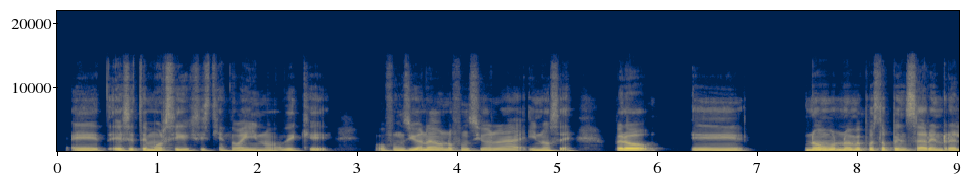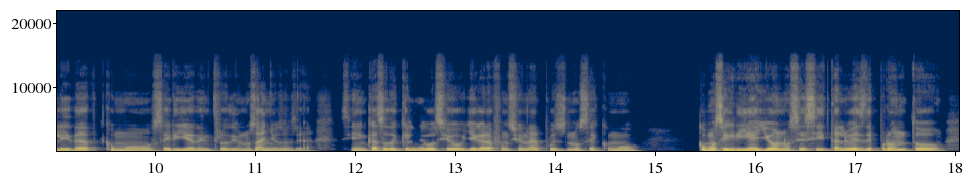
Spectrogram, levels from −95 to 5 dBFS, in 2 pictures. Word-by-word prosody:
eh, 100 -3 -2
ese 105 +4 -1
temor 110 -1 0
sigue 115 -1 -2
existiendo 105 0 -7
ahí, 110 -2 -1
¿no? 100 +2 -5
De 100 -1 -3
que 105 - -8 0.4
o 100 - -8
funciona 120 +10 0
o - - -1
no 135 - -2
funciona 135 +1 -5
y 105 - -5
no 105 0 0
sé, 105 0 -7 0.4
pero, 125 0 +7 0.3
eh, 115 -4 -2 0.5
no 165 +6 +5
no 150 0 +3
me 180 - +4
he - - -5
puesto 180 0 0
a - - -12
pensar 120 +2 +1
en 120 -4 -1
realidad, 110 +2 0
cómo 115 0 -3
sería 105 0 0
dentro 105 0 -3
de 100 - -4
unos 100 0 -5
años. 115 -6 -2
O 100 - -7
sea, - - -12 0.3
si 110 - -8
en 100 - -2
caso 110 +4 +1
de 115 -2 +2
que - - -4
el 100 - -1
negocio 110 +1 +2
llegara 105 +2 +2
a - - -8
funcionar, 120 +4 -4
pues, 105 -5 -5
no 100 0 -2
sé, 105 +1 -6
¿cómo, 110 -1 -5 0.5
cómo 125 +1 +4
seguiría 115 -3 +4
yo? 120 +7 +5
No 110 -4 +1
sé, 120 +3 0
si 120 -1 -2
tal 110 -2 +1
vez, 115 0 +5
de 110 - +1
pronto 110 -3 +1
110 Hz, 200 wpm, -20 LUFS, 105-120 Hz, 0.5 s, pero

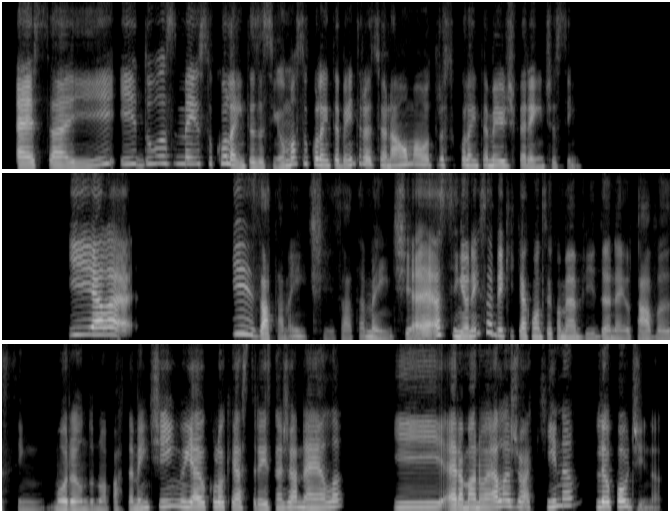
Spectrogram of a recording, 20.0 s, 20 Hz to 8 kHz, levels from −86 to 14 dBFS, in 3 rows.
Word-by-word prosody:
Essa 225 0 +5
aí 215 - -2
e 310 +1 -5
2 330 +4 -8
meio 320 -1 -3
suculentas, 255 -10 -2
assim. 205 -3 -8
Uma 285 +9 -1
suculenta 280 -6 -1
bem 245 +5 -3
tradicional, 230 - -1
uma 145 0 -2
outra 200 - -5
suculenta 245 -2 -5
meio 230 -1 +1
diferente, 200 -2 -5
assim. 195 - -17 1.6
E 335 +2 -1
ela 335 0 +8
é - - -13 1.0
exatamente, 245 - -1
exatamente. 180 +2 -9
Eh, 160 -3 +5
assim, 255 -8 +2
eu 220 - +4
nem 260 - 0
sabia 400 -10 -1
o 265 - -15
que 245 - -22
que 230 - -2
ia - - +5
acontecer 210 -1 -4
com 200 - -12
a - - -1
minha 195 0 -1
vida, 195 0 -7
né, 175 0 -7
eu - - -8
estava, 170 +1 -4
assim, 170 0 -14
morando 175 -2 +1
no 180 - -7
apartamentinho 250 - -3
e 255 - +5
aí 230 - +7
eu 235 - +2
coloquei 240 -1 +1
as 225 +1 0
3 205 -1 -2
na 215 - -2
janela, 235 +3 +2 0.5
e 235 +1 0
era 220 0 +6
Manuela, 225 +6 +4
Joaquina, 285 +4 -2 0.2
Leopoldina. 260 +2 +2
230 Hz, 170 wpm, -24 LUFS, 200-270 Hz, 1.6 s, ela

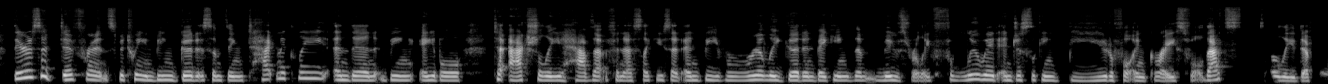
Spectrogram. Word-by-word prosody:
there 275 +3 +6
is 330 +3 +2
a 380 - +5
difference 220 -2 0
between 210 -2 0
being 205 0 0
good 200 +3 +4
at 195 0 -1
something 190 -2 -1
technically 275 +6 -3
and 205 -1 +1
then 195 -1 +2
being 195 0 0
able 185 -1 0 0.3
to - - +2
actually 190 -3 +4
have 180 +1 0
that 190 -1 -1
finesse, 180 -1 -4
like 190 +1 -6
you 205 - -5
said, 190 -3 -2
and 190 -1 -2
be 195 -2 -3
really 195 +2 +2
good 190 +2 +2
in 185 -1 +1
making 185 0 +1
the 190 - -1
moves 185 -1 0
really 170 +1 -5
fluid 210 +4 0
and 195 0 -2
just 200 0 -4
looking 190 -3 -2
beautiful 180 +1 -4
and 170 -2 -1
graceful, 175 -1 -3
that's - - +5 0.3
totally 175 -4 +1
different. - - -1
190 Hz, 185 wpm, -23 LUFS, 185-205 Hz, 0.3 s, there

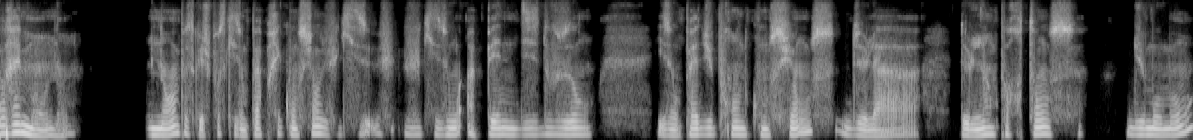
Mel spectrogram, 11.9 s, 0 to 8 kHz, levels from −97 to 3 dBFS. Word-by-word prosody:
vraiment, 165 -8 +5
non. 120 -2 -6 0.8
Non, 130 +4 +4
parce 160 -3 -4
que - - -1
je - - -2
pense - - -4
qu'ils 120 - -3
ont - - 0
pas 130 +3 -1
pris 155 - -2
conscience 155 +3 +2
vu 140 0 -7
qu'ils, - - -3
heu, - - -7
vu - - -8
vu 145 -1 -5
qu'ils 140 -1 -4
ont 140 - +3
à - - -1
peine 135 -3 0
10-12 135 +1 -3
ans, 140 0 0 0.7
ils 125 - 0
ont 120 - -2
pas 135 0 +2
dû 140 +1 -1
prendre 135 -1 -1
conscience 125 -6 +2
de 135 - -3
la 65 - -1 0.4
de 130 - +1
l'importance 145 +3 +2 0.5
du 135 -1 0
moment 135 - +2
135 Hz, 175 wpm, -24 LUFS, 130-145 Hz, 0.8 s, vraiment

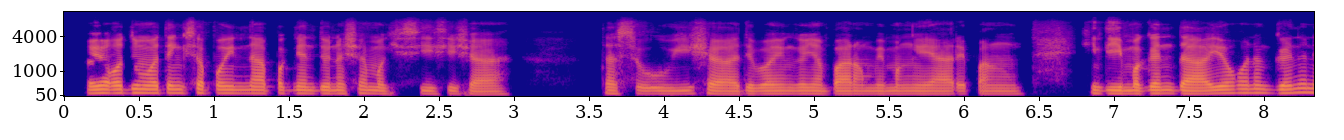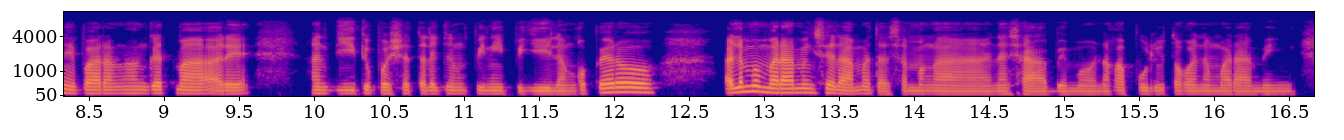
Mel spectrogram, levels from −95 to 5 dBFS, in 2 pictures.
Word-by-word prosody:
Ayoko 140 +1 +4
dumating 145 0 +1
sa 140 +1 0
point 135 0 0
na 130 -1 +1
'pag 130 0 -5
nandun 130 -1 0
na 125 - -1
siya 135 -2 -2
magsisisi 120 -1 -5
siya 105 -1 -2 0.6
tapos 125 0 -4
uuwi 115 0 -3
siya, 115 -3 +1
'di 115 - -2
ba, 120 0 +1
'yong 120 - -4
ganiyan. 120 -2 -1
Parang 115 0 +1
may 115 - -3
mangyayari 115 0 -2
pang 110 0 -5 0.4
hindi 125 -1 -1
maganda. 125 -1 +3
Ayoko 140 +3 +2
ng 150 -2 -3
ganun, 150 +3 0
eh, - - -1
parang 130 0 +3
hangga't 135 0 0
maaari 125 -2 +3 0.4
'andito 130 0 -2
pa 125 - +2
siya 125 - -1
talagang 125 0 -2
pinipigilan 115 -2 -2
ko. 125 - -3
Pero 175 0 +6 0.4
alam 190 - +6
mo, - - +7
maraming 160 -1 +6
salamat 130 -3 +2
ha 110 - -1
sa 115 - -7
mga 110 -2 -2
nasabi 110 -1 -1
mo, 110 -1 -4
nakapulot 120 +1 -4
ako 115 -1 -2
ng 115 0 -5
maraming, 110 0 -4
120 Hz, 185 wpm, -25 LUFS, 115-135 Hz, 0.6 s, mo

